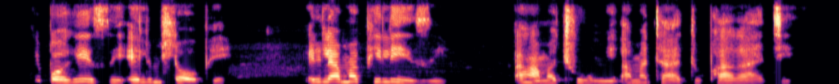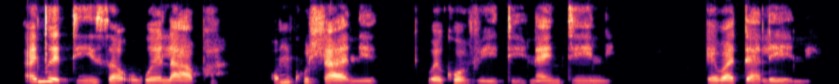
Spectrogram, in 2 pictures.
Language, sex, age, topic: North Ndebele, female, 25-35, health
